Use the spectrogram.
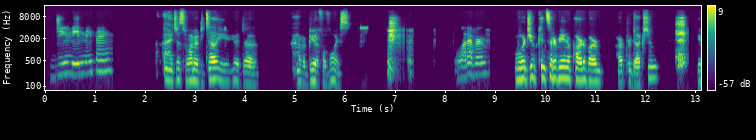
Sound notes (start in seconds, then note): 6.9 chuckles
